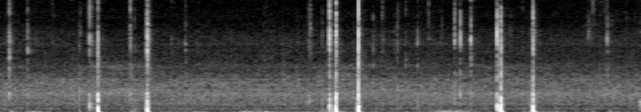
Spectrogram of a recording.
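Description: Keyboard keys click as someone types.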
